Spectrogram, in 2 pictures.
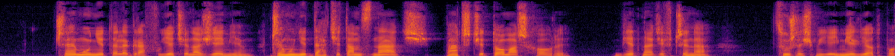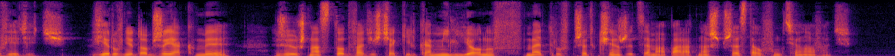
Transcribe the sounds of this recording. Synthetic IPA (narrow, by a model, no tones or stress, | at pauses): t͡ʂɛmuɲɛt̪ɛlɛɡɾafujɛt͡ɕɛnaʑemʲjɛt͡ʂɛmuɲɛd̪at͡ɕɛt̪amznat͡ɕpat͡ʂt͡ɕɛt̪ɔmaʂxɔɾɘ | bʲjɛd̪nad͡ʑɛft͡ʂɘna | t̪suʐɛɕmɘjejmʲjelʲiɔt̪pɔvʲjed͡ʑet͡ɕ | vʲjɛɾuvɲɛd̪ɔbʐɛjakmɘ | ʐɛjuʂnast̪ɔd̪vad͡ʑeɕt͡ɕakʲḭlkamʲilʲjɔnufmɛt̪ɾufpʂɛt̪kɕɛ̃ʐɘt̪sɛma̰paɾa̰t̪naʂpʂɛst̪awfũŋkt̪sʲjɔnɔva̰t͡ɕ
